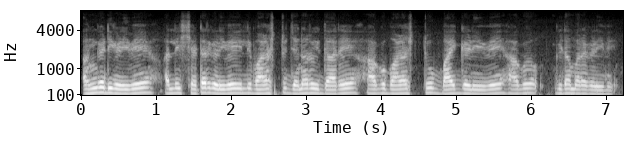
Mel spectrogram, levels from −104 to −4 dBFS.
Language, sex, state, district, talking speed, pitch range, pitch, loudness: Kannada, male, Karnataka, Bidar, 110 wpm, 145-160 Hz, 150 Hz, -16 LUFS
